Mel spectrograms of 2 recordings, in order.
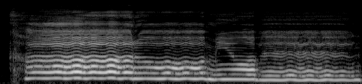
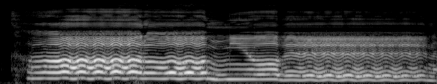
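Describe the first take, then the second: First: The voice is breathy with audible air. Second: The voice is balanced, neither breathy nor pressed.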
